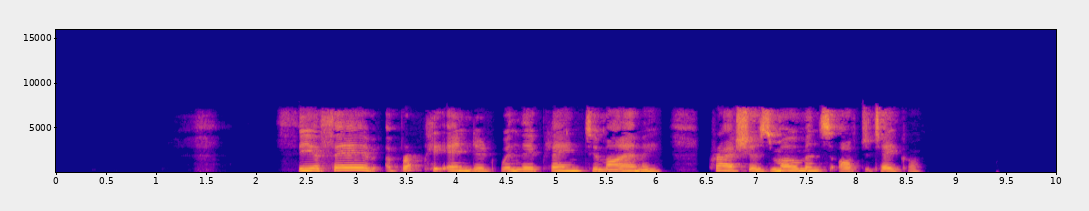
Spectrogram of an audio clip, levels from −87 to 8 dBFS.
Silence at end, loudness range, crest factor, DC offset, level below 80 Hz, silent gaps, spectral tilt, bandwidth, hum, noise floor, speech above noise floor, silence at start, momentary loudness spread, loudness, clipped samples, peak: 1.35 s; 3 LU; 16 dB; under 0.1%; -58 dBFS; none; -4 dB/octave; 7.6 kHz; none; -87 dBFS; 72 dB; 2.25 s; 7 LU; -15 LUFS; under 0.1%; -2 dBFS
